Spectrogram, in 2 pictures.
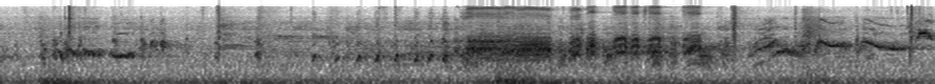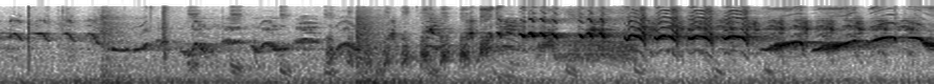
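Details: A tame Chinese hwamei gives mixed chirps and varied phrases, building toward the end into a bright, rapidly repeated run of high whistled notes.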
